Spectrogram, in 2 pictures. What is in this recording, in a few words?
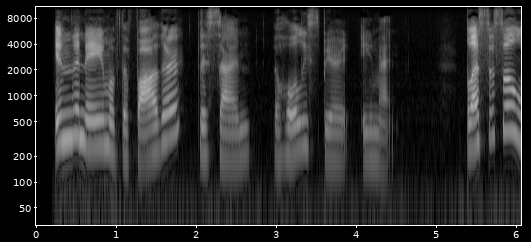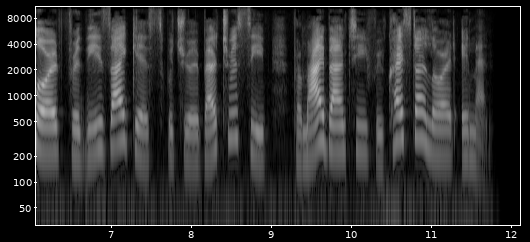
Grace, Prayers, 1 girl, 9 yrs, Grace before a meal, human voice, kid, child, speak, talk; Talking; VoiceBox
